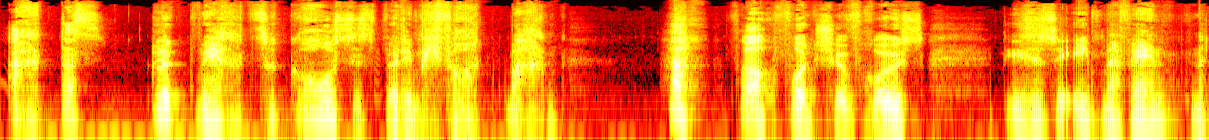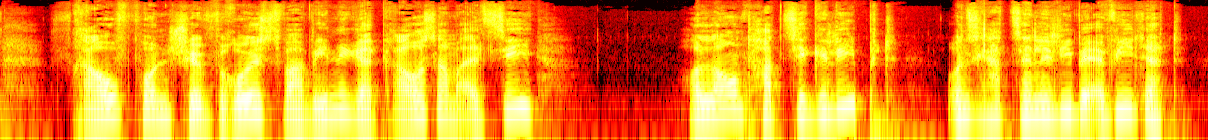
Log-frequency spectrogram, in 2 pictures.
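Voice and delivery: impassioned pleading duke, lightly voiced; ardent suitor. Duke reproaches the queen he loves, ardent pleading. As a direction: press the case with lively rises.

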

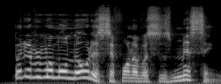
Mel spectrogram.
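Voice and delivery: high, rushed protest; crying out. A narrator's reading. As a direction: cry out in alarm as the threatened moon. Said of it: "cried Master".

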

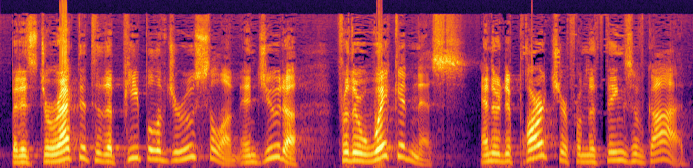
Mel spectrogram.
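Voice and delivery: ordinary delivery

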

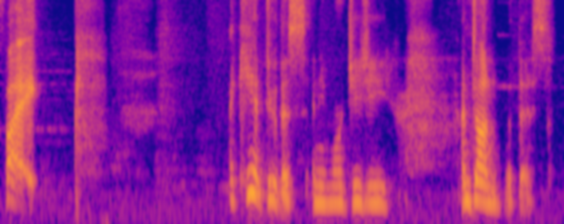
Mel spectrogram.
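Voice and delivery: soft, low, giving up; defeated. Acted. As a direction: sigh and give up quietly.

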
